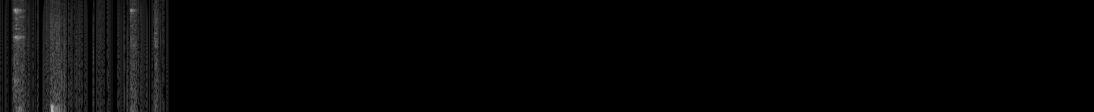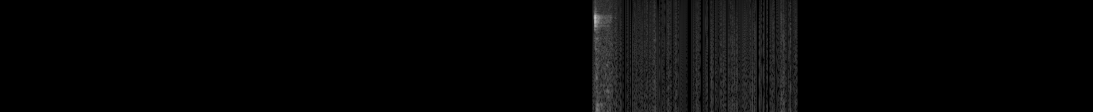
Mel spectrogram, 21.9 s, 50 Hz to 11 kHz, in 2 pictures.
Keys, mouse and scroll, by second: 0.0 middle click, 0.5 scroll up 1, 0.7 scroll down 1, 1.1 shift+middle click, 1.5 scroll down 1, 2.0 middle click, 3.0 click, 3.9 shift+middle click, 5.3 click, 5.9 middle click, 6.3 scroll down 1, 7.1 shift+middle click, 7.7 shift+scroll up 1, 7.8 shift+middle click, 8.8 shift+middle click, 10.0 shift+middle click, 10.3 scroll up 1, 10.6 s, 13.2 shift+space, 14.0-16.5 drag, 16.7 shift+space, 17.5 ctrl+space.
